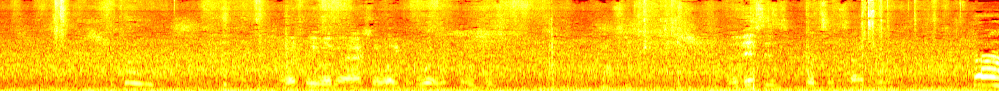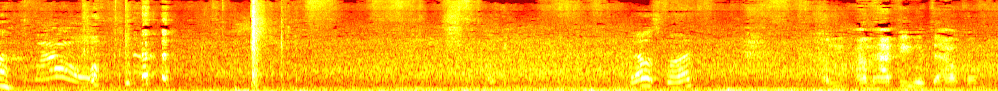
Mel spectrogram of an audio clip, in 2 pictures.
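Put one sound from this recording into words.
Young men talk and laugh with animation close by, outdoors.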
